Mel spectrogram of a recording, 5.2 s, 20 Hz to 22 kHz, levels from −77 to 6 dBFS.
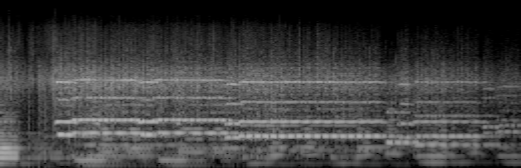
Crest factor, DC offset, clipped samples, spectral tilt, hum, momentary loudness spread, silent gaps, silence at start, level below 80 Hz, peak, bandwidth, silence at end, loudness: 16 dB; under 0.1%; under 0.1%; -2 dB/octave; none; 10 LU; none; 0 s; -60 dBFS; -6 dBFS; 16.5 kHz; 0 s; -21 LUFS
